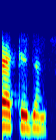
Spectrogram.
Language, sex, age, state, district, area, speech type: Malayalam, female, 18-30, Kerala, Thrissur, urban, conversation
